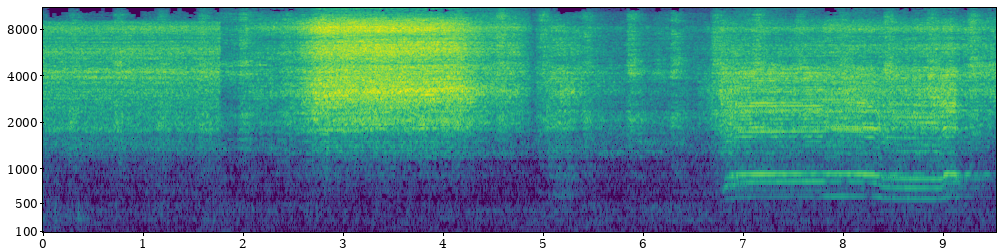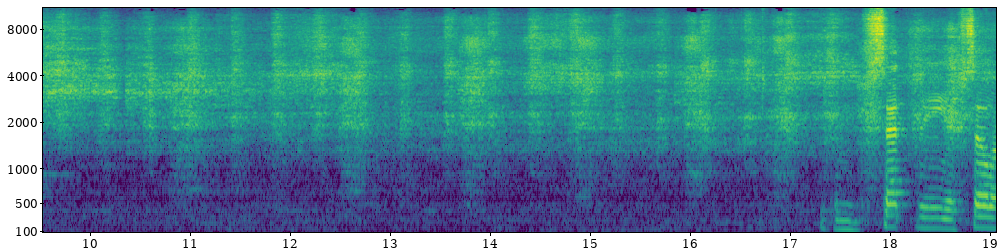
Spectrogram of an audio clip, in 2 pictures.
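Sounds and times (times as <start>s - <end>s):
steam hiss: 0.0s - 19.0s
model train chime whistle: 6.7s - 9.8s.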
